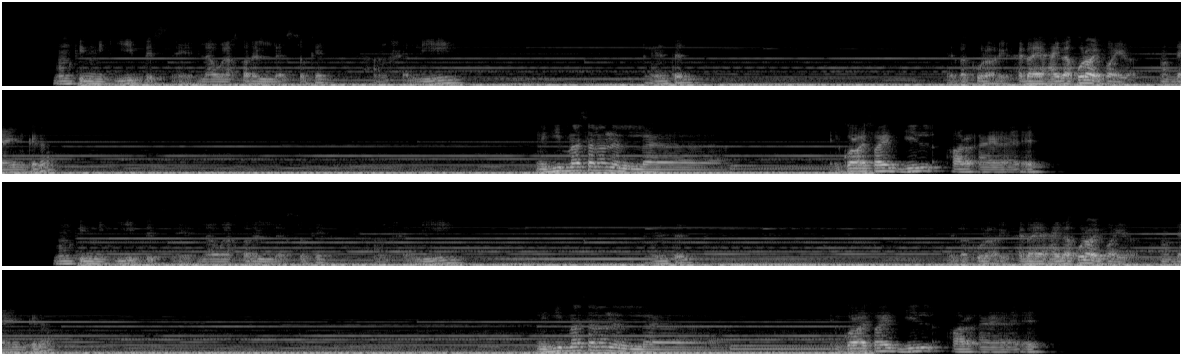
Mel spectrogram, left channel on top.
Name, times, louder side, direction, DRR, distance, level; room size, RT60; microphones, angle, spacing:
voice 1, 0.5-3.2 3.7-4.6 6.4-6.9 9.4-12.3 17.1-19.1 20.1-22.1, left 1 dB, 40° left, 0.6 m, -30 dB
sound 1, 0.7-20.5, equal, 90° right, 0.4 m, -29 dB
4.0 x 2.3 x 2.4 m
head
